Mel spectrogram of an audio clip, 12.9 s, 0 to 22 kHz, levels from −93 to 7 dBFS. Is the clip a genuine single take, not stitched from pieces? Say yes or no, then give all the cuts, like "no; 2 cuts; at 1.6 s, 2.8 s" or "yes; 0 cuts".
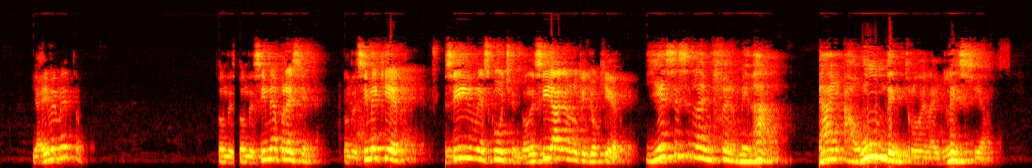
no; 5 cuts; at 2.9 s, 4.2 s, 5.6 s, 8.0 s, 10.2 s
